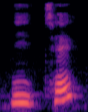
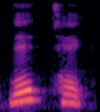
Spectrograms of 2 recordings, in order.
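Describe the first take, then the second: First: « 네 책 » dit « ni tchèk », voyelle i; prononciation parlée. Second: Said in the usual way. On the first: Shown as a demonstration. (« 네 » sonne comme « ni » devant « 책 ») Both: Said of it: "Mais on prononce comme".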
